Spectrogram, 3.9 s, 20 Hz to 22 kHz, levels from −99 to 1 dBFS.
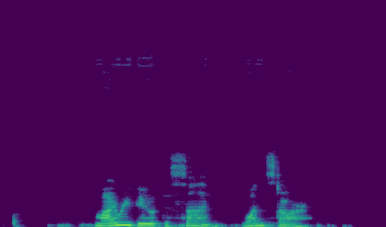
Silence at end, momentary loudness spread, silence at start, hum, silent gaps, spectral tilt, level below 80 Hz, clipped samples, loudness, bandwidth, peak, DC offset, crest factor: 0.8 s; 14 LU; 0.15 s; none; 0.26-0.47 s; -8 dB/octave; -68 dBFS; under 0.1%; -28 LUFS; 7.2 kHz; -12 dBFS; under 0.1%; 18 dB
